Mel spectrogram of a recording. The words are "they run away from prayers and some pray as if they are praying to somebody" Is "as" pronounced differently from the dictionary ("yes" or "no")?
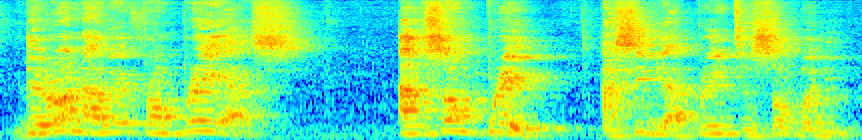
yes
